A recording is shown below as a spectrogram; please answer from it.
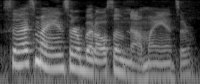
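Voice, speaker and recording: Speaking quickly in a fairly low, sing-song voice, a woman book vlogger chats to camera. She's informal and emphatic, regularly correcting herself and adding small asides.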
